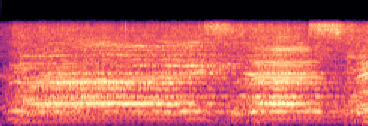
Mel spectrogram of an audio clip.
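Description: A woman singing a song with a live worship band of piano, electric bass and drums. A loud new sung phrase comes in right at the start and holds long notes.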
